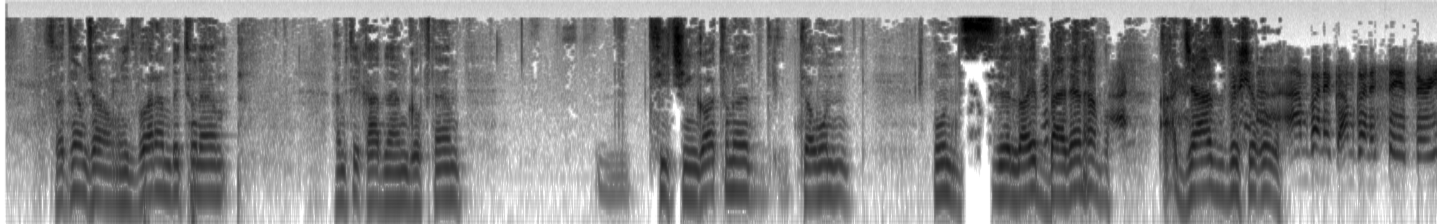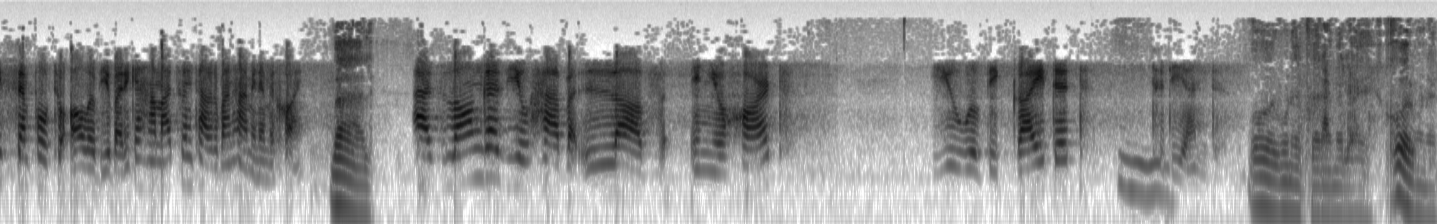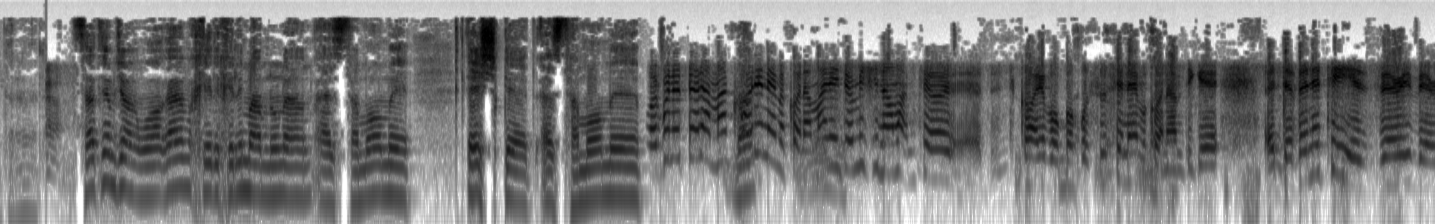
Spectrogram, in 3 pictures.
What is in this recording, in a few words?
phone, perfect; sofre & sleep over in cave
